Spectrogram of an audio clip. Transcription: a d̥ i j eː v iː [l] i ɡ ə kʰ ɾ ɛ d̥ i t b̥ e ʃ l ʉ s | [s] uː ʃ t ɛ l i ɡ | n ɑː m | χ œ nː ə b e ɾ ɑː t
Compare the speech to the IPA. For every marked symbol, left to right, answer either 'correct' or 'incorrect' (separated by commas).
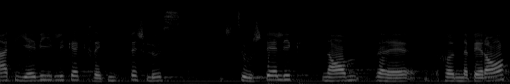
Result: correct, incorrect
